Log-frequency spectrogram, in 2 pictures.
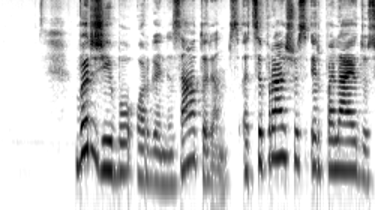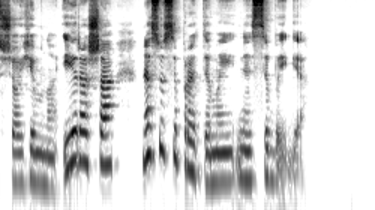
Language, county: Lithuanian, Kaunas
